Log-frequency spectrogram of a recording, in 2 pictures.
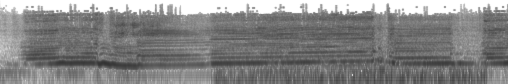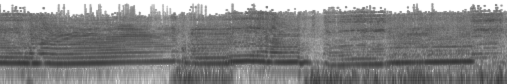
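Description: A competition Mini Cooper S with a BMC A-Series engine revs loudly and continuously, its pitch rising and dropping repeatedly as the throttle is worked, with brief gear-change dips and no talking.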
